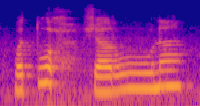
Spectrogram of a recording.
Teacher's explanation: तुह में हा पर हमस करेंगे, वस्ते हलक से अदा करना है और इस पर भी कलकला नहीं करना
